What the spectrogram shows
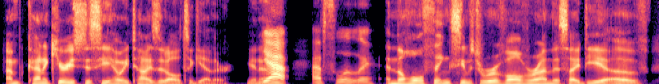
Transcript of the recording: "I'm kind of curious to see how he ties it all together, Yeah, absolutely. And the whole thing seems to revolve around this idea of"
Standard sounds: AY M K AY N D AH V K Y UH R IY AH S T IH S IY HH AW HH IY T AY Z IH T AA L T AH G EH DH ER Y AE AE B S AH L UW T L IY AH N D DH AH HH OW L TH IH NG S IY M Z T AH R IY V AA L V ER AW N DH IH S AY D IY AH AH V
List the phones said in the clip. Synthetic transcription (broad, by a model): AY M K AY N D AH K Y UH R IY AH S T IH S IY HH AW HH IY T AY Z IH T AA L T AH G EH DH ER Y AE AE B S AH L UW T L IY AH N DH AH HH OW L TH IH NG S IY M Z T AH R IY V AA L V ER AW N DH IH S AY D IY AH AH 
